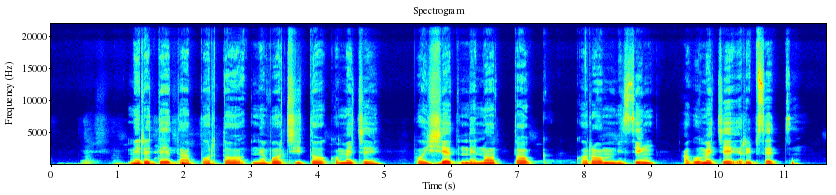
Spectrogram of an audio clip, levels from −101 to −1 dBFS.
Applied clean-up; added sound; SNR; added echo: none; none; none; none.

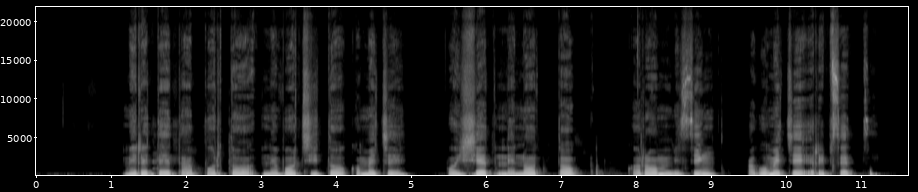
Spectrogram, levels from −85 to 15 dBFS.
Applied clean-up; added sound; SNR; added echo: neural mask model Resemble Enhance denoiser.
